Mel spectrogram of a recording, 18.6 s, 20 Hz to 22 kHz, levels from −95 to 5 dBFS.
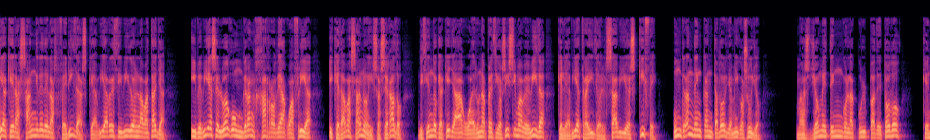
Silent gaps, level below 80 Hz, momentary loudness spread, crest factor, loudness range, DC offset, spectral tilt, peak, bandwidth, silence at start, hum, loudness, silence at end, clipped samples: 15.72-15.91 s; -38 dBFS; 6 LU; 14 dB; 2 LU; under 0.1%; -6 dB/octave; 0 dBFS; 13.5 kHz; 0 s; none; -15 LUFS; 0 s; under 0.1%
